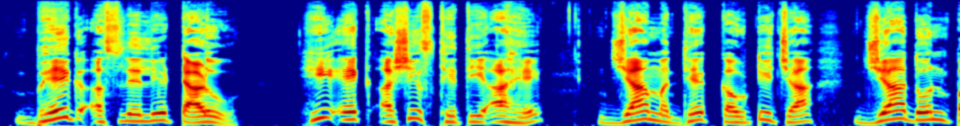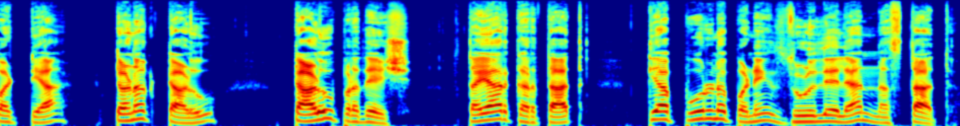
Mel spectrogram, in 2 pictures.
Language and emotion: Marathi, neutral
